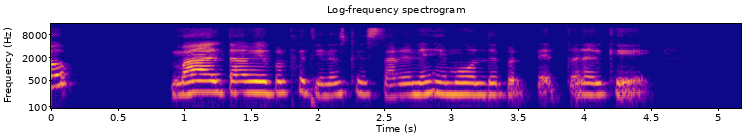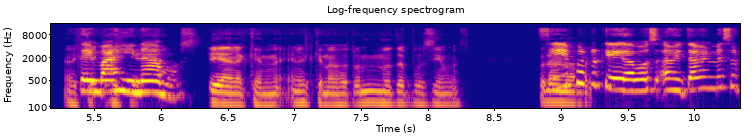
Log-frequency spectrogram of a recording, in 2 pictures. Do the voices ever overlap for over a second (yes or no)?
no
